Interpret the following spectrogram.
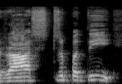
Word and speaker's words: राष्ट्रपति: जैसे कि राष्ट्रपति शब्द का उच्चारण करने का रा पर बल पड़ता है। राष्ट्रपति, राष्ट्रपति कभी कर्ता पद पर, कभी कर्म पद पर, कभी क्रिया पद पर बल पड़ता है।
